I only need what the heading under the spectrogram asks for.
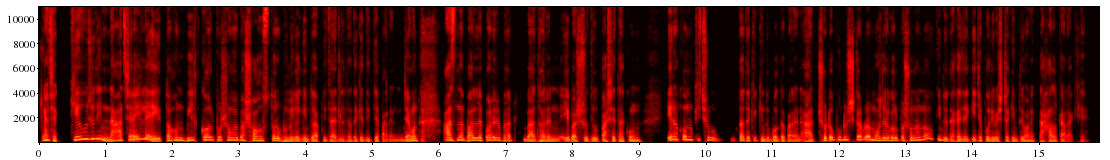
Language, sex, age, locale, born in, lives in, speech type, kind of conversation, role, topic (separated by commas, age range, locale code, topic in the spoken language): Bengali, male, 30-34, bn-BD, Bangladesh, Bangladesh, read, expert-assistant, expert, পরিবারের সদস্যদের মধ্যে বন্ধন মজবুত করতে বাস্তব অভিজ্ঞতা শেয়ার করেন এমন কোনো ইউটিউব চ্যানেল বা ফোরাম আছে কি?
